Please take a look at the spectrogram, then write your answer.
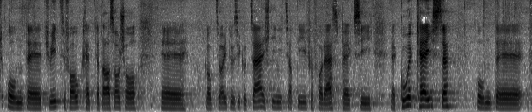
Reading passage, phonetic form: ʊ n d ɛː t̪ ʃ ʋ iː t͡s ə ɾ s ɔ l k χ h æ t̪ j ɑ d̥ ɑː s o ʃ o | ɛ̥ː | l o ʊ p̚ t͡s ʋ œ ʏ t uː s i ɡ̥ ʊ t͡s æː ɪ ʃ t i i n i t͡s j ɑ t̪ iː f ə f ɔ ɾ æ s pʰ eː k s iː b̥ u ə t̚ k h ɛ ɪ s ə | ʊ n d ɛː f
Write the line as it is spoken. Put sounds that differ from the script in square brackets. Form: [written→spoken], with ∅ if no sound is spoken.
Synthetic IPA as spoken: ʊ n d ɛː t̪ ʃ ʋ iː t͡s ə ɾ [s→f] ɔ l k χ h [æ→ɛ] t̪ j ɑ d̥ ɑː s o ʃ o | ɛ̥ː | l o ʊ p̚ t͡s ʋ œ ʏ t uː s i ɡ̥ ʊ t͡s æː ɪ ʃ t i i n i t͡s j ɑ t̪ iː f ə f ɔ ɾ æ s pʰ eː k s iː [b̥→ɡ̥] u ə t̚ k h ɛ ɪ s ə | ʊ n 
